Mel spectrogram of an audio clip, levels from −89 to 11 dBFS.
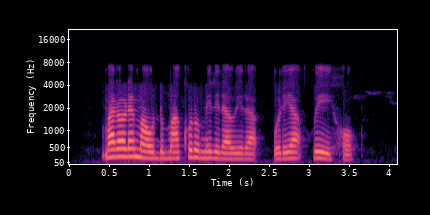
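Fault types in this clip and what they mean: No fault can be heard in this speech clip, whose signal stays steady throughout, with only light coding texture typical of a low-bitrate voice path.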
